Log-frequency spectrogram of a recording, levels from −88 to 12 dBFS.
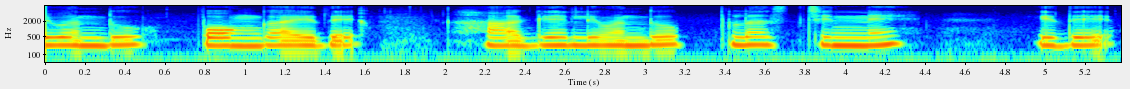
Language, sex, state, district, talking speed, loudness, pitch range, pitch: Kannada, female, Karnataka, Bidar, 100 wpm, -17 LUFS, 190-240 Hz, 230 Hz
